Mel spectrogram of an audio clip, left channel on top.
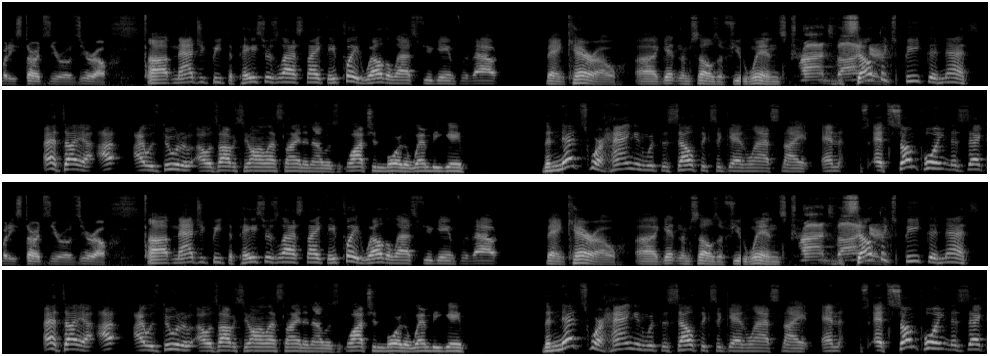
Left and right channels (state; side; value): normal; both; correlation 0.66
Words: starts 0-0. Magic beat the Pacers last night. They've played well the last few games without Banchero, getting themselves a few wins. Celtics beat the Nets. I tell you, I was obviously on last night and I was watching more of the Wemby game. The Nets were hanging with the Celtics again last night, and at some point in the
